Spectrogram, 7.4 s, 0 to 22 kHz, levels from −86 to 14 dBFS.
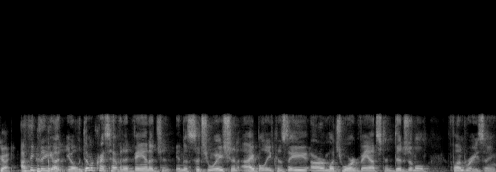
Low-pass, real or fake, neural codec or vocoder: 7.2 kHz; fake; codec, 16 kHz, 4 kbps, X-Codec, HuBERT features, trained on balanced general audio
